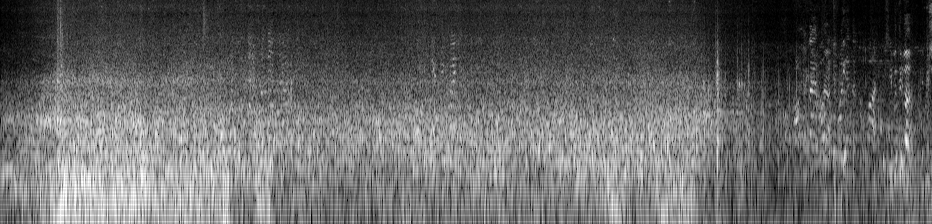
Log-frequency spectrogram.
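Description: A Vande Bharat express rushes through Dahisar station at high speed in rainy weather, a loud sustained roar and rattle of wheels close by that cuts off sharply near the end, with a person talking over it.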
